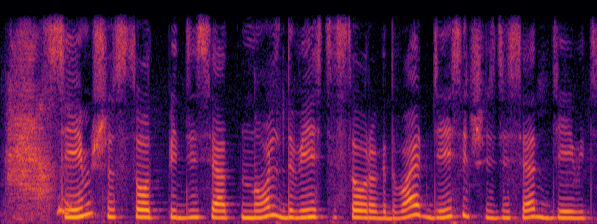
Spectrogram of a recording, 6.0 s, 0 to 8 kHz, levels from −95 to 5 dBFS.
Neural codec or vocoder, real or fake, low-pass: none; real; 7.2 kHz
